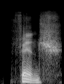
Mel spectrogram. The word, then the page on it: finch: American English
